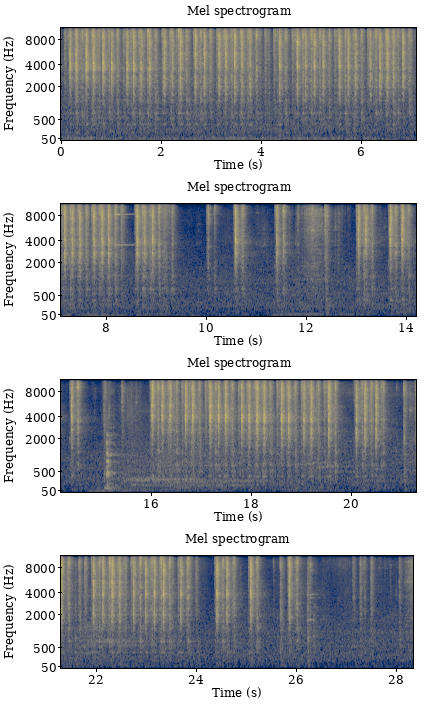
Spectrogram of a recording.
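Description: Typing on a keyboard: fast runs of keystrokes broken by short pauses and scattered single taps, with one heavier thump about fifteen seconds in.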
